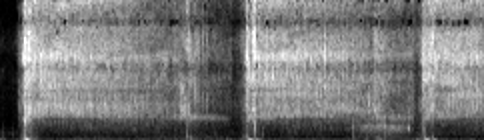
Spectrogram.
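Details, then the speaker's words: Old used Foredom bearing spun by hand before servicing: each flick gives a fast gritty hiss that rattles on as it coasts, from a dry worn bearing; a relubricated bearing runs quiet. "that isn't a good bearing i know you might think so because it's moving really fast but it's not quiet"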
